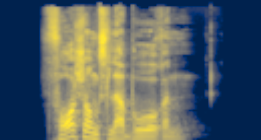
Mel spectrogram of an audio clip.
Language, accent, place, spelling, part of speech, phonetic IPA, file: German, Germany, Berlin, Forschungslaboren, noun, [ˈfɔʁʃʊŋslaˌboːʁən], De-Forschungslaboren.ogg
- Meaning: dative plural of Forschungslabor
